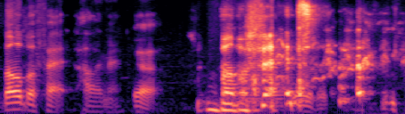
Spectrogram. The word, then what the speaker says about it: Boba Fett: It's pronounced Boba Fett, Ollie man.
